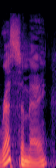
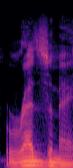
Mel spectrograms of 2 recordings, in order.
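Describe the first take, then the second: First: The middle consonant is a hissing S sound. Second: The middle consonant is a buzzing Z sound. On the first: The speaker calls it wrong. "I don't say resume" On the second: The speaker calls it right. "I say his resume. So these are like Z sounds"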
